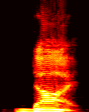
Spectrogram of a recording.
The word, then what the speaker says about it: die: तो हर एक वर्ड में जैसे डाई आप देखेंगे तो इसमें लेटर्स 3 है लेकिन साउंड सिर्फ 2 है क्योंकि इसमें ई साइलेंट है। डाई, DIE।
